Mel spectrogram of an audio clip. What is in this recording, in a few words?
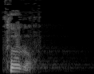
"toro", Japanese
